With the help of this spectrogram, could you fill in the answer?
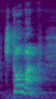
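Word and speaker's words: stomach: जैसे स्टोमक, यहाँ पे स्टोमैक कै आ रहा है, सी एच का जो प्रोनाउंसिएशन निकल रहा है वो कै निकल रहा है, इसलिए यहाँ पे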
